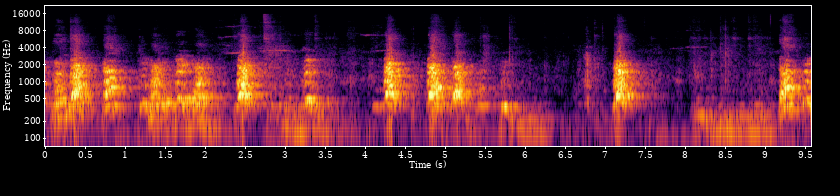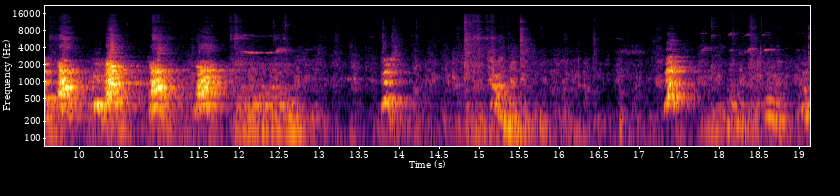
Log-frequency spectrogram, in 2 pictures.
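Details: Male Rottweiler, dated December 16, barking in quick bursts of several loud barks, with brief pauses between clusters, over about twenty seconds; a human voice is faintly present.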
